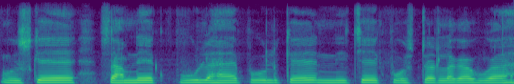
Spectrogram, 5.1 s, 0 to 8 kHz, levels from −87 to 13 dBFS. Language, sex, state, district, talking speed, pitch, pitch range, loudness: Hindi, female, Bihar, Bhagalpur, 150 wpm, 200 Hz, 195-205 Hz, -18 LUFS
